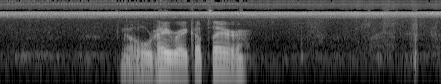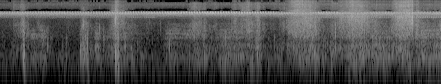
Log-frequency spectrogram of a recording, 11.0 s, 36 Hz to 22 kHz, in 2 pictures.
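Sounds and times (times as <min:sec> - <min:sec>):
crickets chirping: 0:00.0 - 0:11.0
footsteps walking: 0:03.8 - 0:11.0.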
